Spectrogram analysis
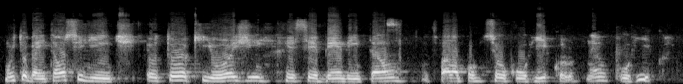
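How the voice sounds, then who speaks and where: A man's voice: fairly high pitch, steady tone, fairly quick, slightly rough, poor audio. A man in his forties with a Minas Gerais accent, hosting a casual live video call from home, chatty and joking, with many restarts. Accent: Minas Gerais Portuguese. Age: 40s. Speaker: host of a live chat. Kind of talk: casual live-stream chat. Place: at home, near the wifi router.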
